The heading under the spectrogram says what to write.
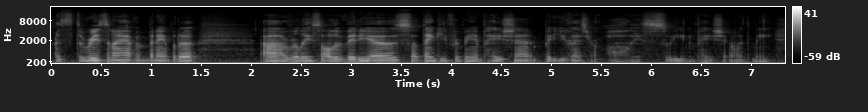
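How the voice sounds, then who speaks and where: Hoarse woman doing a tarot reading, kinda rambly and sweet, lots of ums, bit of hiss behind her. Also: a bass voice, a little fast. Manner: affectionate, rambling, lots of fillers. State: hoarse, getting over the flu. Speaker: tarot reader.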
